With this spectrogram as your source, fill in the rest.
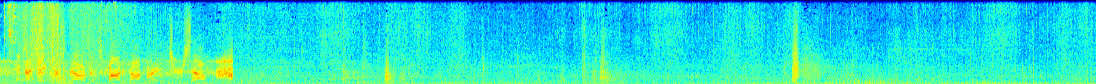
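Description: Wind rushes steadily past during a fall through the air.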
